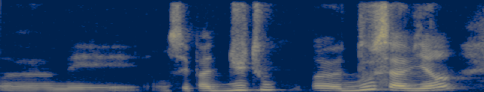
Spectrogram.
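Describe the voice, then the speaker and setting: Dark, mellow tone carried by lively intonation. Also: woman. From France, Normandy. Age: 20s. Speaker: motorcycle racer. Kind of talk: interview.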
